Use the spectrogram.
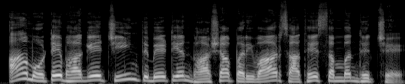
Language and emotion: Gujarati, neutral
